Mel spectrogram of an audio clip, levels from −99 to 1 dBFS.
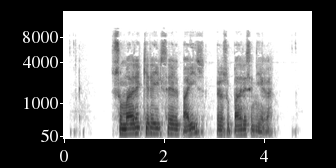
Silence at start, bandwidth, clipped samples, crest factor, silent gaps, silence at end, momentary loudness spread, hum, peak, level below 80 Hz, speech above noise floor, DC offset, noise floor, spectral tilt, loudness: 0.95 s; 10 kHz; under 0.1%; 18 dB; none; 0.8 s; 13 LU; none; -6 dBFS; -62 dBFS; 63 dB; under 0.1%; -86 dBFS; -5 dB/octave; -24 LUFS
